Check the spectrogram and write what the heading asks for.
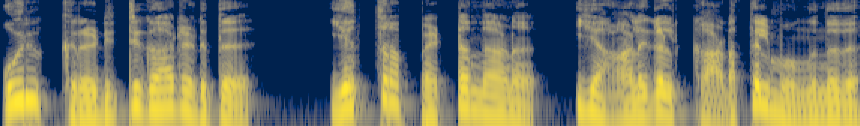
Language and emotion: Malayalam, surprised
